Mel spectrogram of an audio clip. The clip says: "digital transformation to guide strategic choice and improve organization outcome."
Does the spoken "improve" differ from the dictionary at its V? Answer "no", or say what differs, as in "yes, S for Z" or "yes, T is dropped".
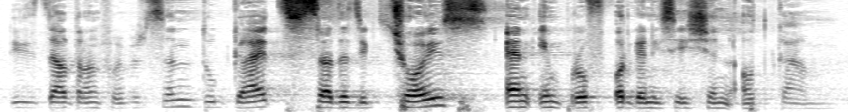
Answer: yes, F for V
